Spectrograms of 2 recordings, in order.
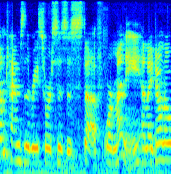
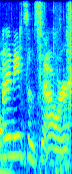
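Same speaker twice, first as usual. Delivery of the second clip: talking through a mouthful of candy; words round a bite of candy; cheeks stuffed full. Real, not acted. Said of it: "'Cause my mouth is full".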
